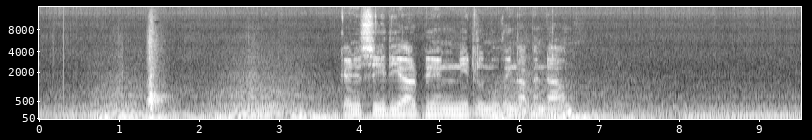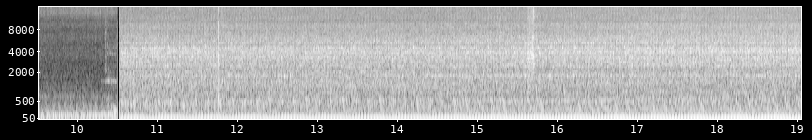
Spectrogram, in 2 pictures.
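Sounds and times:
diesel engine idling: 6.8 - 19.0.

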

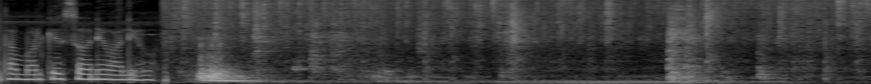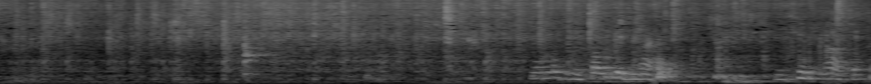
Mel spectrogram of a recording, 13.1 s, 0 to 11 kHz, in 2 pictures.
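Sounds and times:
food sizzling in a pan: 1.2 - 13.0
utensil scraping a pan: 1.3 - 7.0, 8.2 - 12.7.

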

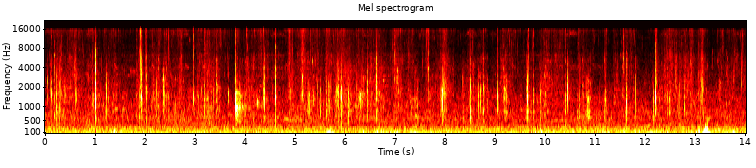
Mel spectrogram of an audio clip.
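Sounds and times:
meat sloshing in water: 0.0 - 14.0.

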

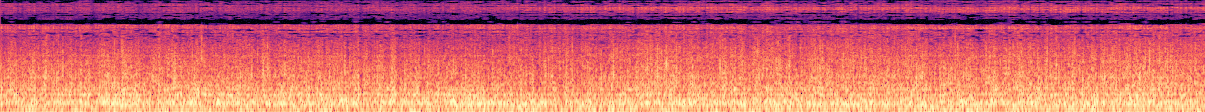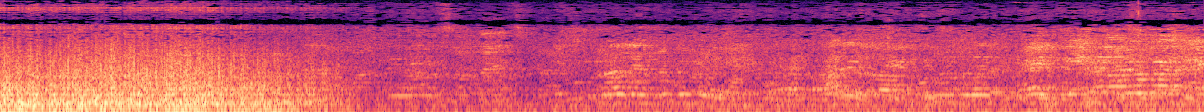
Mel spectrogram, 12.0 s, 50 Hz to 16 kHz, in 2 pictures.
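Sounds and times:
wind rumble on microphone: 0.0 - 7.9.

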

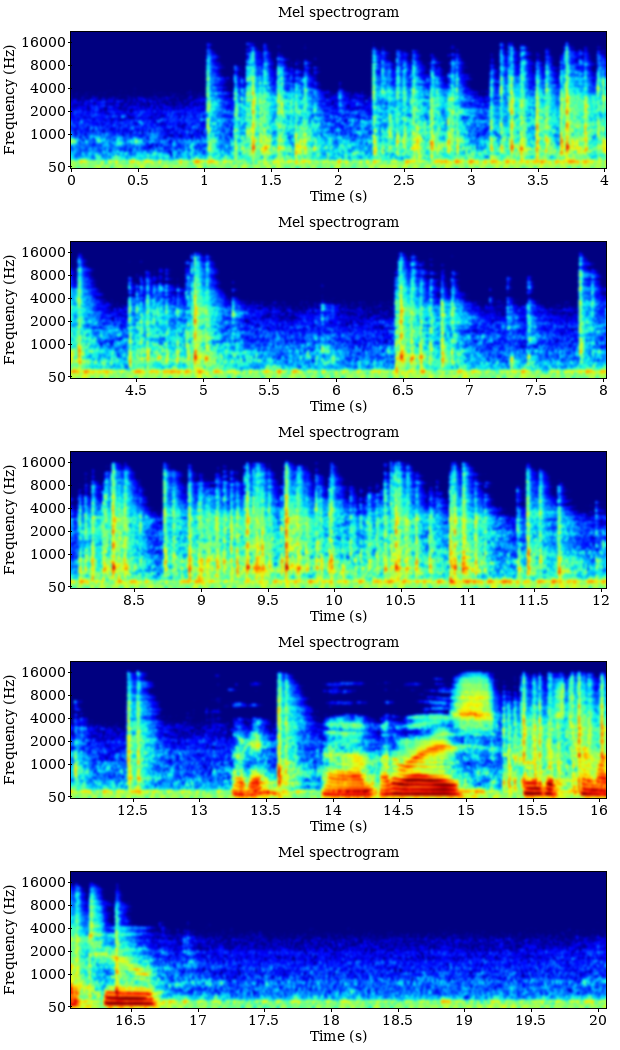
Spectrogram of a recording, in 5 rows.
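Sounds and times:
steady low hum: 0.0 - 20.0
fast keyboard typing: 1.0 - 12.7, 13.6 - 13.8, 15.1 - 16.6.

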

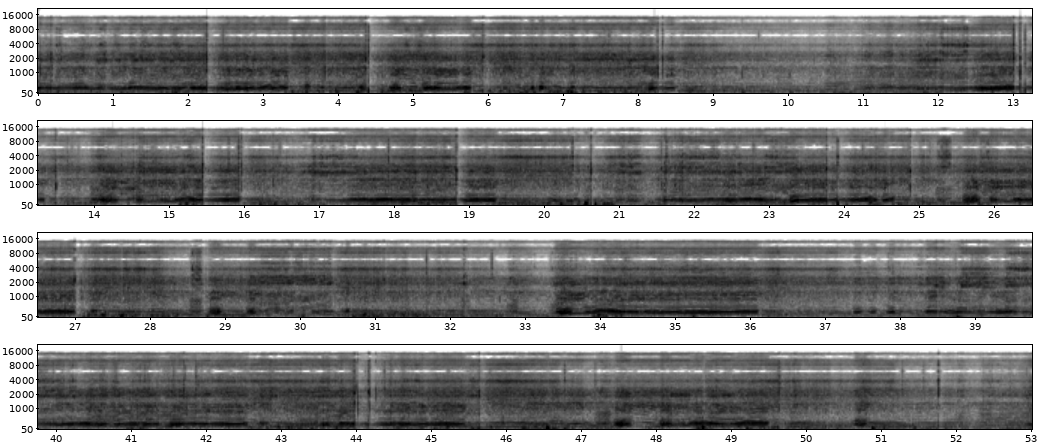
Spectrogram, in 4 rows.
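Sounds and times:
quad engine revving: 0.0 - 53.0.

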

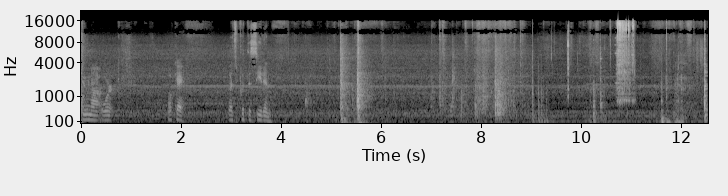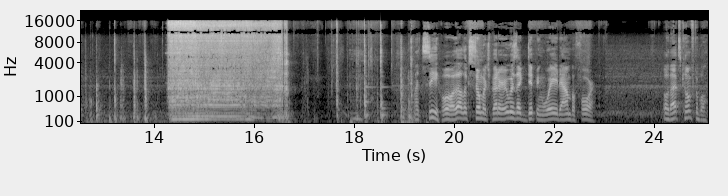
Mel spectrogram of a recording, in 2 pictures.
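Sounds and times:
power ratchet motor whine: 10.7 - 11.2, 14.2 - 16.8.

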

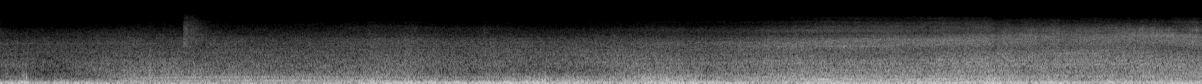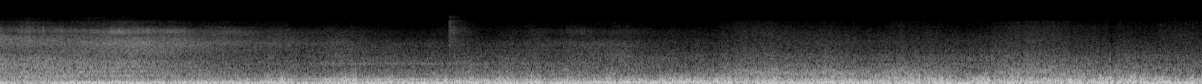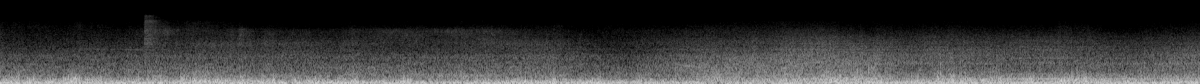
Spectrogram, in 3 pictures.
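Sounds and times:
road and wind noise: 0.0 - 36.0.

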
